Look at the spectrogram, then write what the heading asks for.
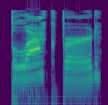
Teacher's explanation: blackbird, the bird, has the stress on black, but blackbird, any bird that is black, has a more even stress. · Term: compound nouns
